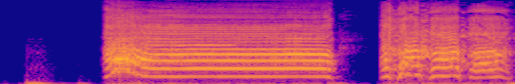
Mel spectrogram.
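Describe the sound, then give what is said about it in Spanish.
A man belts out a loud, sustained scream for over two seconds, then, after a brief pause, lets out a second, shakier wavering yell. “A ver, aviéntate un grito y yo te voy a decir de cuánto es.”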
